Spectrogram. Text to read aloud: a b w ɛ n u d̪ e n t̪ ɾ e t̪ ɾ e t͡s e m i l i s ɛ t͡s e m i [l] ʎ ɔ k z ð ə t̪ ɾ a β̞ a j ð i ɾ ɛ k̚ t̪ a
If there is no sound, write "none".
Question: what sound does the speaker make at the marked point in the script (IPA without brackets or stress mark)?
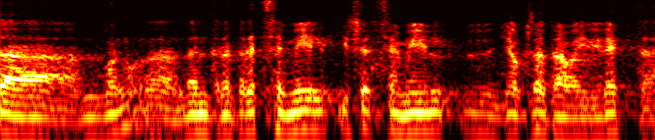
l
